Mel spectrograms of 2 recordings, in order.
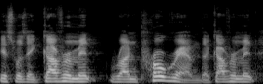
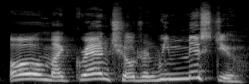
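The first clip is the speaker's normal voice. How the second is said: higher, slow, lightly voiced grandma overjoyed; joyful grandmother; 9 semitones higher, 5 dB louder, slower than usual. A narrator's reading. Grandmother greeting her grandchildren home, slow joyful and higher. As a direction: greet them like a grandma who missed them.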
